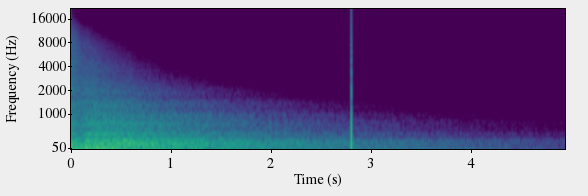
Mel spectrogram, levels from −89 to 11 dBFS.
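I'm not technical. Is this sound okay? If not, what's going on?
No. At 2.80 s there's a single sharp bang. That's invalid numbers at full scale: a calculation went haywire and spat out impossible values, which got pinned to an extreme level far beyond the normal sound for a split second, under a millisecond, so you hear one loud click.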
